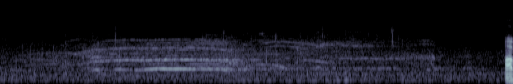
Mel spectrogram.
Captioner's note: audience cheering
